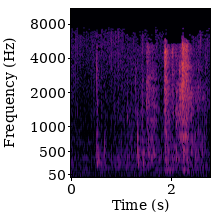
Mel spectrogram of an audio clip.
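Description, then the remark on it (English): A heavy jail cell door rattles and slides shut in a few clanking, scraping bursts as a prisoner is put inside, with no one speaking. “There's the door unlocked”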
